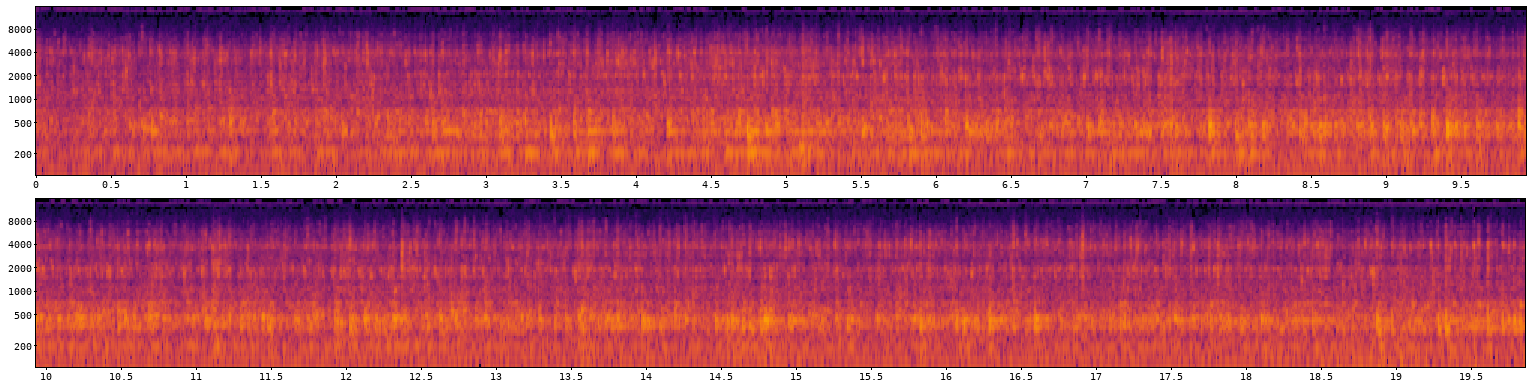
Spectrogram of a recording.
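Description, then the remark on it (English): Water pours steadily into a sink, a continuous splashing rush that stays fairly even throughout, moderately loud, with no voices over it. “Let's float it in the sink.”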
